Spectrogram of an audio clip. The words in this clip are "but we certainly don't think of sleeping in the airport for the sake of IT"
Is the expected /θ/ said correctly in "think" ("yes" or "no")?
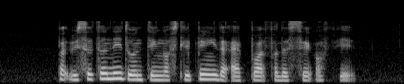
no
